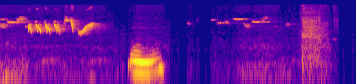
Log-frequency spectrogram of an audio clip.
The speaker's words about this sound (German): Wir hören gerade wieder dieses Vogelzwitschern. Mhm und du hörst es auf deine Art und Weise. Und ich höre es auf meine Art und Weise und äh, andere Tiere hören vielleicht unterschiedlich das, was dieses Zwitschern sein mag.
